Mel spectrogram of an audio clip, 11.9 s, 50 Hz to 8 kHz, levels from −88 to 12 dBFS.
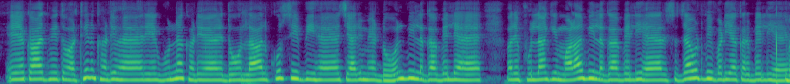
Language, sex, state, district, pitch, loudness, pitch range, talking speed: Marwari, female, Rajasthan, Nagaur, 210 Hz, -13 LUFS, 205-230 Hz, 180 wpm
